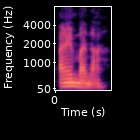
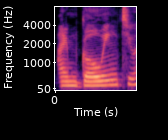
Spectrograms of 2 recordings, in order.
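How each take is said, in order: First: The words are reduced and linked into gonna. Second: The words are said fully as going to. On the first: "we drop the "g" and go straight from we're linking here" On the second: "We're really saying"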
